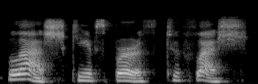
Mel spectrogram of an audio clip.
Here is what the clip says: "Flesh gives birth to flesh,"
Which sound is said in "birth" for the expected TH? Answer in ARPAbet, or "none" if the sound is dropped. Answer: TH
